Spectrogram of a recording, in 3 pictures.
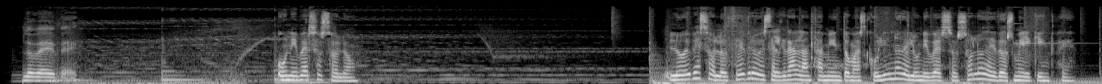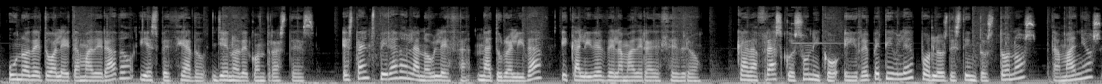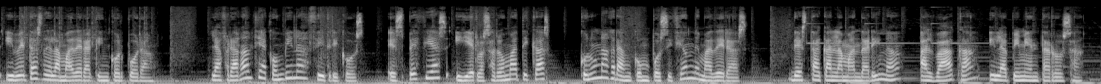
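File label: comercial, Spanish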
